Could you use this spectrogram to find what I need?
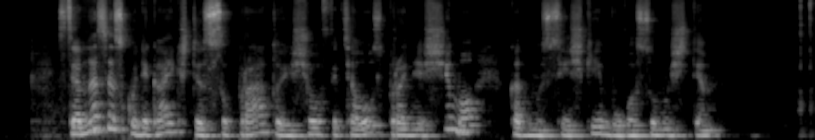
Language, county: Lithuanian, Telšiai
